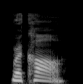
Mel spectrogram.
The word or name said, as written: recall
